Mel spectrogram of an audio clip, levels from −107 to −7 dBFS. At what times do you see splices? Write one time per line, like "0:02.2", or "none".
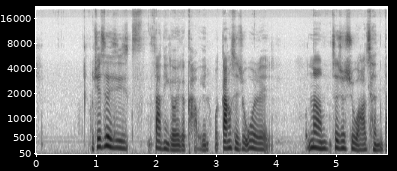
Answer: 0:02.8
0:04.5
